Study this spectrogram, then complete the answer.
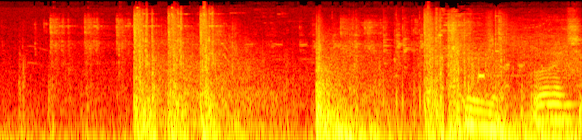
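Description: Colt pistol gunfire rings out in a video game shootout: rapid, sharp shots and clattering mechanical clicks up close over a busy background, with a chirping electronic tone near the end.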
